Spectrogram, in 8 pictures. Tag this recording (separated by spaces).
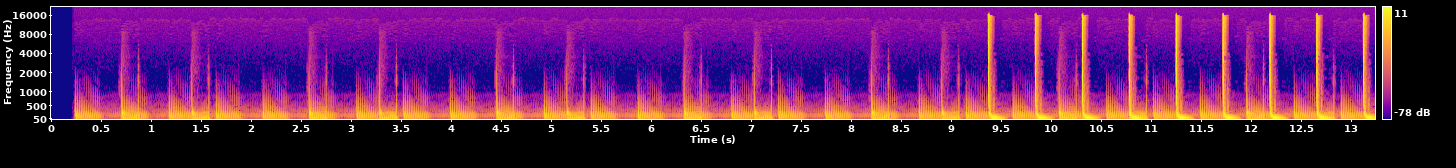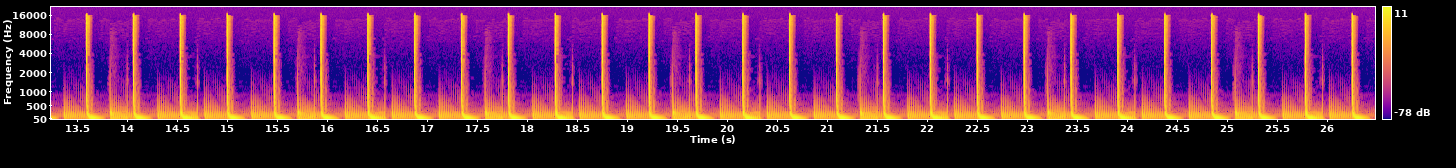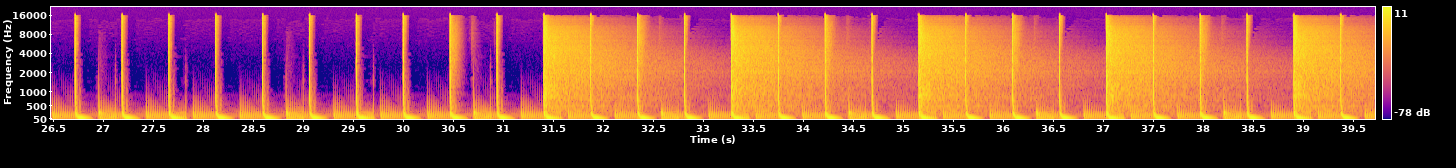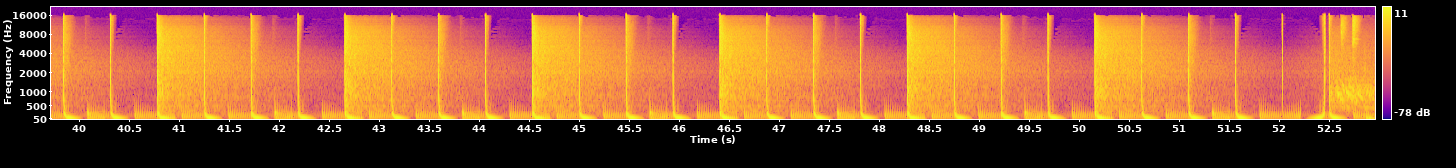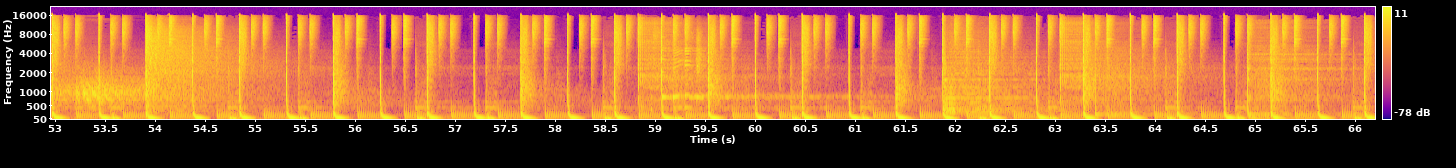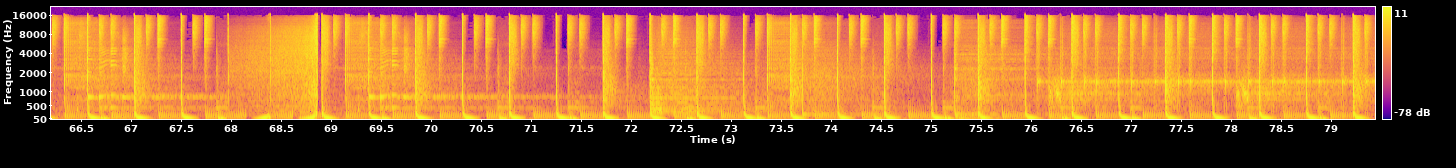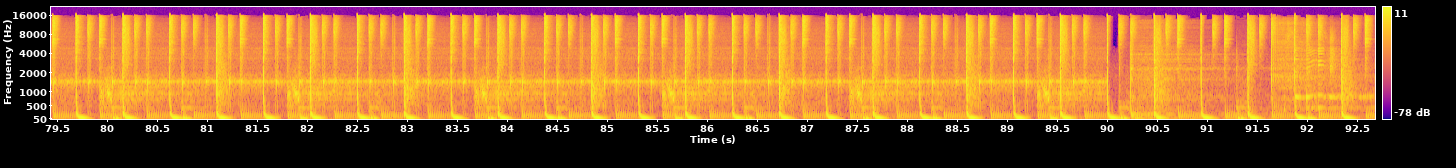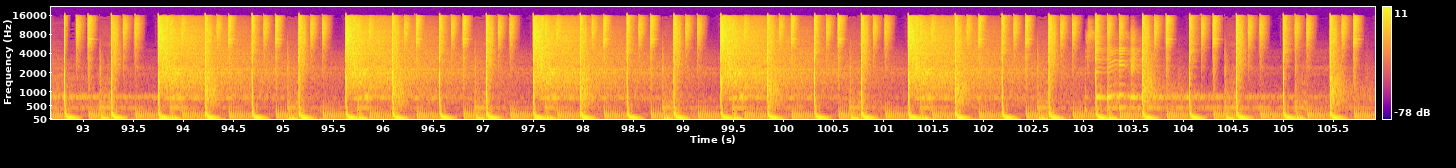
Clap Dance Drum EDM Electro FX HiHat House Loop Minimal Percussion Techno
